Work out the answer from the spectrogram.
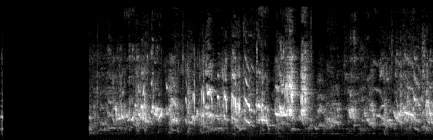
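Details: Albino red-eyed budgerigars, several birds feeding on vegetables; after a second of silence a dense, unbroken chatter of overlapping high squawks and chirps starts and runs to the end.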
